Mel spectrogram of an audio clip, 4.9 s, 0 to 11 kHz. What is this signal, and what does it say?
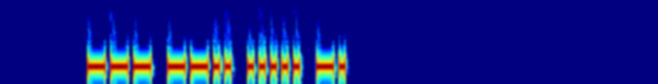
Morse code, heard as a keyed tone, about 28 wpm, 700 Hz. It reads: OZ5N
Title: DXCC-100 Call Signs - 4 Characters - Repeated 3x - 28wpm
